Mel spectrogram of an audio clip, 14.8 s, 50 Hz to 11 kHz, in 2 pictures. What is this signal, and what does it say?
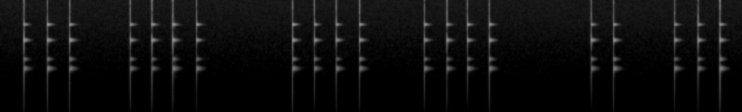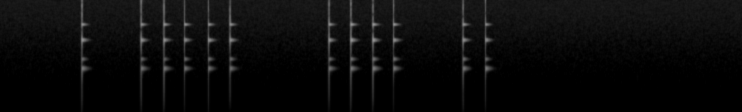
Tap code, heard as taps on glass, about 4 knocks a second. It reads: OTHER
